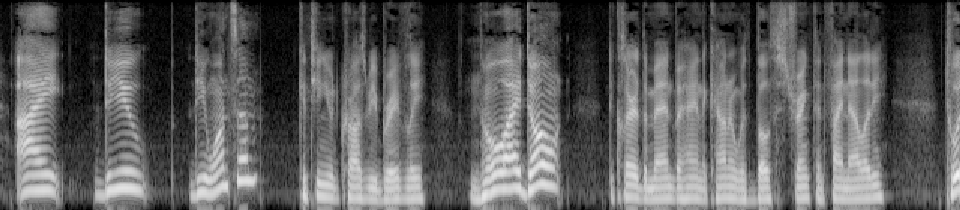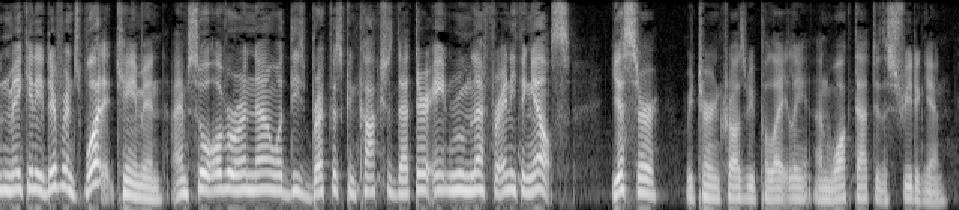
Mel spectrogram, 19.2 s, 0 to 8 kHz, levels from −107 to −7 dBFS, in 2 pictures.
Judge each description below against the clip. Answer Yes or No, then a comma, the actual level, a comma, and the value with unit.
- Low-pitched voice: No, medium, 150 Hz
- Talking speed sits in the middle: Yes, average, 190 wpm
